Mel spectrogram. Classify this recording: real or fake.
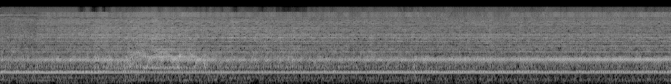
fake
